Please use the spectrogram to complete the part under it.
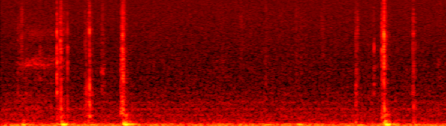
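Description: Trading cards shuffle and flick against each other in a pair of hands.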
